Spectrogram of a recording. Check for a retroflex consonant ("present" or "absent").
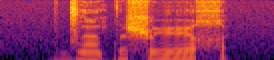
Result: present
